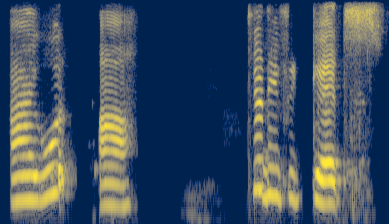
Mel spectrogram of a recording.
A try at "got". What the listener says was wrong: Nhưng từ này mình sẽ không đọc là good, được chưa? Mình sẽ đọc là got. Đúng rồi, từ got nó có nghĩa là nhận được hoặc là có cái gì đó, được chưa con?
